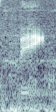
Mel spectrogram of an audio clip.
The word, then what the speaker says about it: Ming: later that was from flash gordon temperament it's pronounced ming sorry okay here we go the last fueling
